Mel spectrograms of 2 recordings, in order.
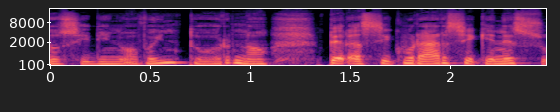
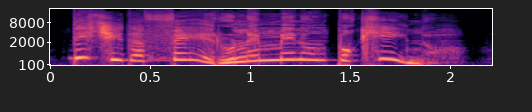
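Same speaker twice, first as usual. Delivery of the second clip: high-pitched, disbelieving questions; high voice of a doubting friend; incredulous probing; 14 semitones higher than usual. Acted. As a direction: probe in a high, girlish pitch. Marion probing her friend in disbelief.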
